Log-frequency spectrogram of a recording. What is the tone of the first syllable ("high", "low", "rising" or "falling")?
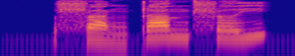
low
